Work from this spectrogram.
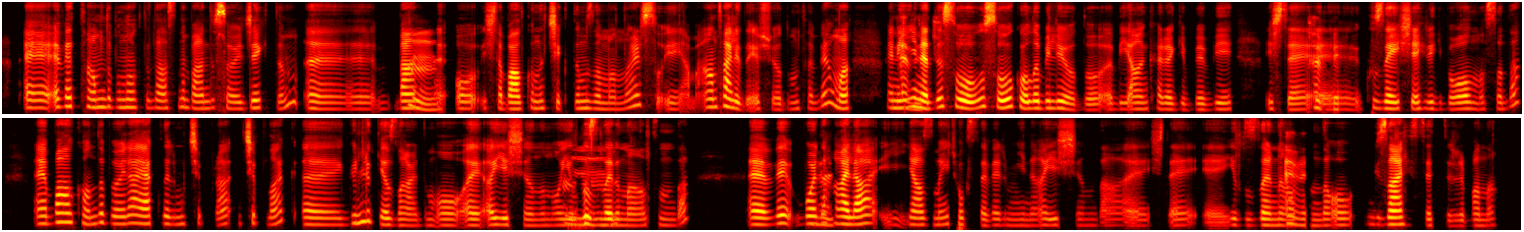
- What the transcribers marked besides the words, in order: unintelligible speech; unintelligible speech
- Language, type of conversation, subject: Turkish, podcast, Yıldızlı bir gece seni nasıl hissettirir?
